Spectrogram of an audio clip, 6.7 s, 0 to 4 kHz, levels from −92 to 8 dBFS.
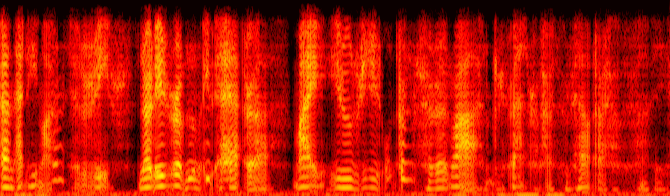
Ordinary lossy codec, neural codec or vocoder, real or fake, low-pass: Opus, 64 kbps; autoencoder, 22.05 kHz, a latent of 192 numbers a frame, VITS, trained on many speakers; fake; 3.6 kHz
